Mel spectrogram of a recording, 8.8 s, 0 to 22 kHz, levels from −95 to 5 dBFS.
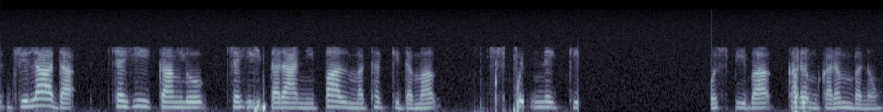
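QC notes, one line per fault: Throughout, GSM full-rate codec. The speech carries a plainly audible buzzy, gravelly roughness that fits a 13 kbps GSM full-rate stream. The codec rebuilds the voice from a vocal-tract filter fed by evenly spaced pulses. It keeps only a thinned-out excitation, so fine detail turns to grit. Nothing above 4 kHz survives, so the top end is dull and boxed in. Sibilants lose their edge, and brighter parts of the voice suffer most.
2.44 to 2.75 s, 4.70 to 5.23 s and 7.92 to 8.09 s, GSM bit errors. In each of these stretches the speech breaks into squawks, pops and gargling. The second stretch is the longest and the most broken. The sound points to corrupted bits reaching the decoder frame after frame. Wrong filter values warp the spectrum. Wrong pitch values scramble the periodicity. Wrong gain values make the level jump suddenly. The effect stops as soon as clean frames return.
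5.77 to 7.11 s, audio dropout to a faint residue. The speech cuts off abruptly and stays gone for about 1.34 s. It then returns mid-flow. The gap is not silent. It holds only hiss, very roughly 40 dB below the normal speech level. The break is too sudden for a natural pause or a fade. The likely cause is that the wanted signal was lost upstream while the path after the break stayed live. That live path carried its own noise floor through the gap.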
